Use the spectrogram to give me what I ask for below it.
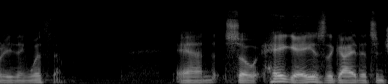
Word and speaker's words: Hege: Hege is how you pronounce this guy's name, Hege, the king's eunuch, custodian of the women.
